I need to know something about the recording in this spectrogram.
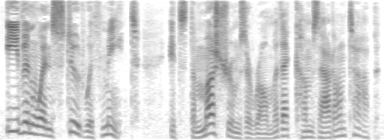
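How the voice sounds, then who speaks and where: A man's voice: medium pitch, very animated, moderate pace. A man playing a young, scholarly fox-eared forest ranger in a video game, speaking precisely and articulately with dry wit. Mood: thoughtful, composed. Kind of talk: scripted game voice lines. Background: background music.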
